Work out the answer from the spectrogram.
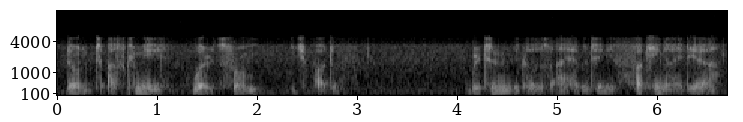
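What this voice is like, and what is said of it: Attempted British accent. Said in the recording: “this is the closest I can get to a British accent ... I probably sound like I have a plate wedged diagonally in my throat”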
